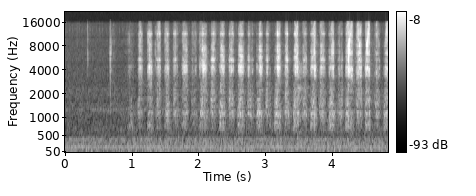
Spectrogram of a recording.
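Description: A coin scrapes rapidly across a scratch card.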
